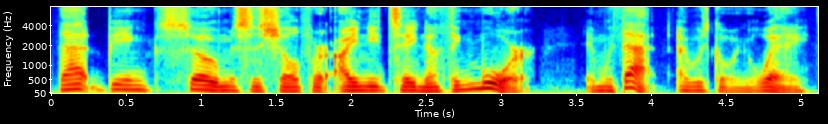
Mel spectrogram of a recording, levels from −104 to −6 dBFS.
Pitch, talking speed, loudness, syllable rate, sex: 135 Hz, 200 wpm, -17 LUFS, 4.5 syllables/s, female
